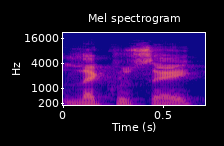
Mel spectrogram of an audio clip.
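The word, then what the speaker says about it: Le Creuset: to pick up and it is called L crus by the way because a lot of people don't know how to pronounce it so these items sell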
